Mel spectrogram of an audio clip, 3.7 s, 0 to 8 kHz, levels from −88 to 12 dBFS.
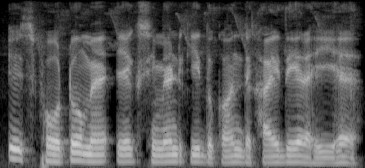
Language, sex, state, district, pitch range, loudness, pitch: Hindi, male, Uttar Pradesh, Lalitpur, 110-125 Hz, -17 LUFS, 120 Hz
